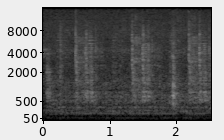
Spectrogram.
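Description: A sewing machine stitches a skirt seam, back-stitching and then stitching forward, giving short bursts of mechanical clatter and whirring with brief pauses between runs, close and moderately quiet.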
